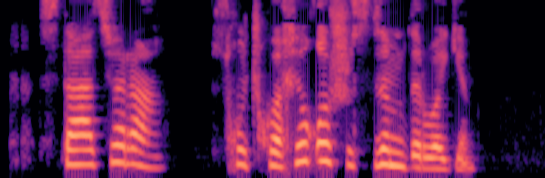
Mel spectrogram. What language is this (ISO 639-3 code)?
abk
